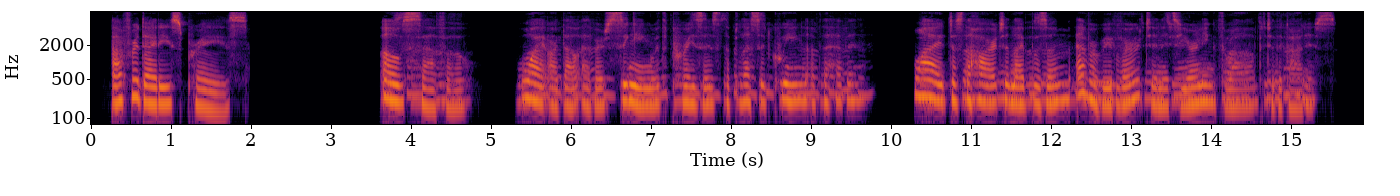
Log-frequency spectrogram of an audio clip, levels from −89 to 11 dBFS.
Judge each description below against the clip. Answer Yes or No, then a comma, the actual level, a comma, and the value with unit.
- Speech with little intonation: No, average, 3.0 semitones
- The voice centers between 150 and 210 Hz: Yes, high, 190 Hz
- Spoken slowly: Yes, slow, 125 wpm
